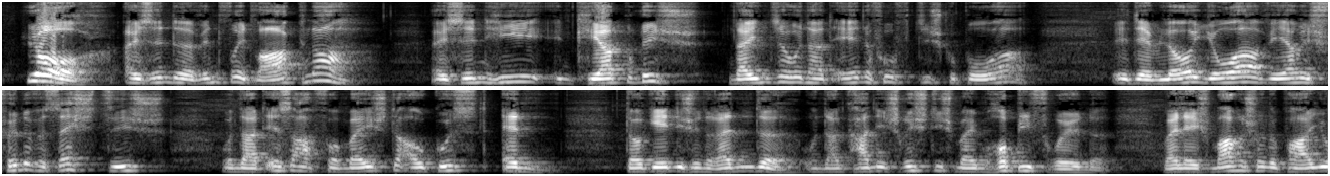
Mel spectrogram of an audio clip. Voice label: Vorstellung, O-Ton Hunsrück

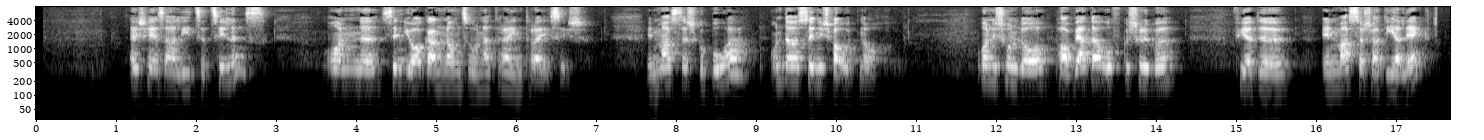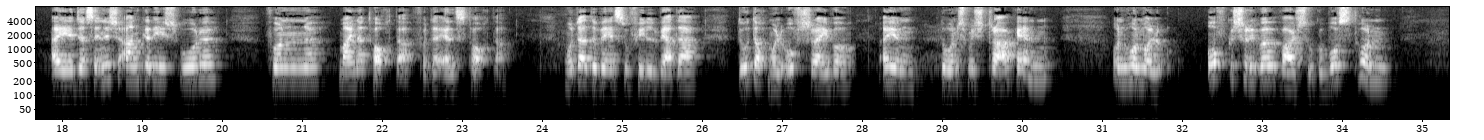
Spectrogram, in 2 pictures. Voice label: stellt sich vor, Hunsrück; Mastershausen

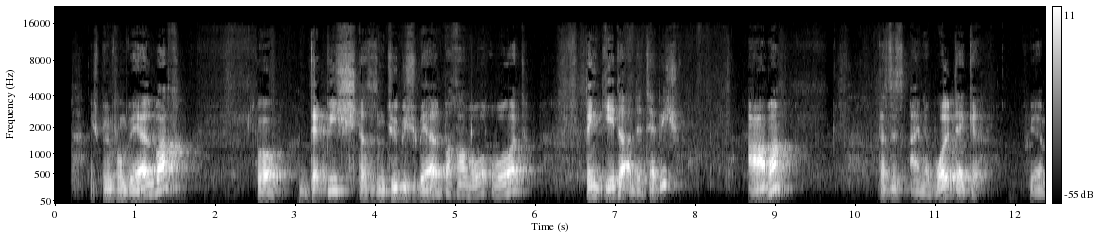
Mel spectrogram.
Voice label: altweidelbacher Sprache

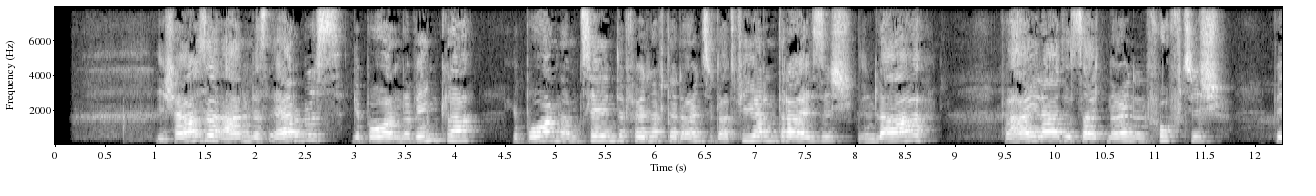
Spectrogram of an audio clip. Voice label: stellt sich vor, O-Ton Hunsrück

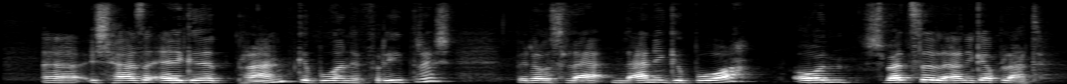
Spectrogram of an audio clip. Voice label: vorstellung, Hunsrück; Leideneck

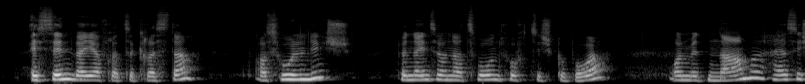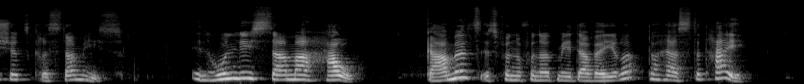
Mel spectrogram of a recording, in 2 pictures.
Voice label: vorstellung, Hunsrück; Hollnich

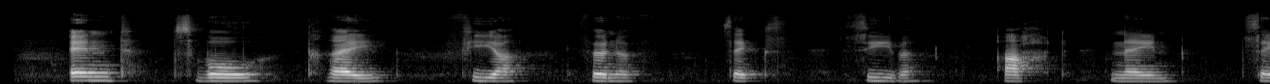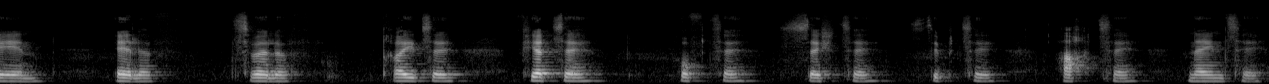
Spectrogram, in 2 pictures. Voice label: zahlen, O-Ton Hunsrück; Laufersweiler

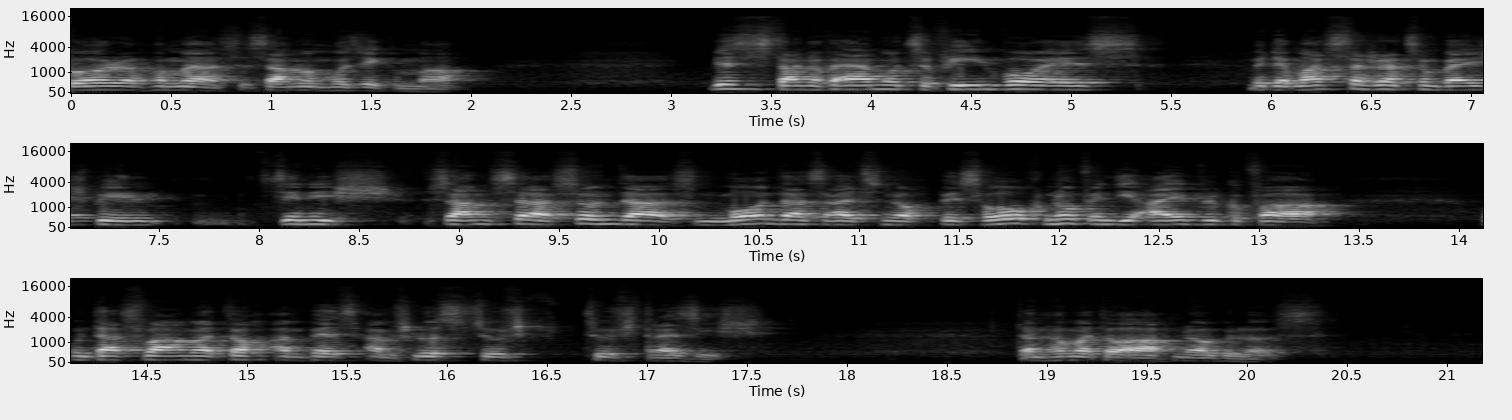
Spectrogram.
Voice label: stellt sich vor, O-Ton Hunsrück; Kümbdchen

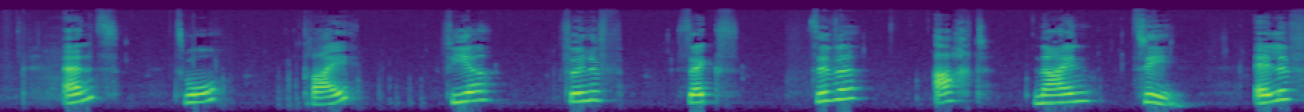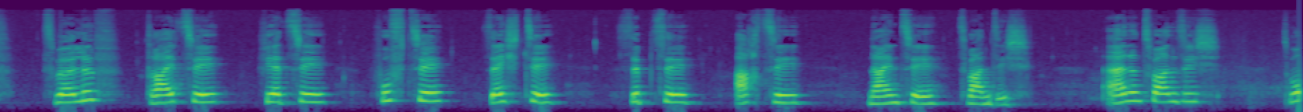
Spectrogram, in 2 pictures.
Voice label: Zahlen, O-Ton Hunsrück

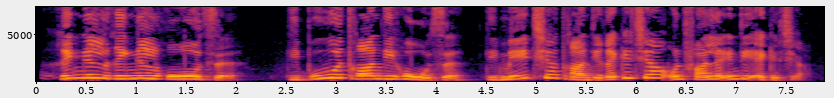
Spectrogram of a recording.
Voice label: kinderreim ringel ringel rose; Dichtelbach

